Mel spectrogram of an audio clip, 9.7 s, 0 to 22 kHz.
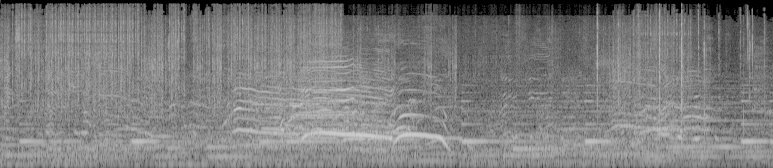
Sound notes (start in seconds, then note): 0.0 cameras snapping; 2.9 crowd cheering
